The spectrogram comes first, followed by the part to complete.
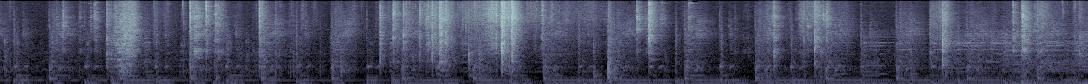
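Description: Shrink-wrap being stripped off sealed trading-card hobby boxes and the cardboard boxes handled on a table: many short crackles, rustles and knocks, the loudest about halfway. Background music with a steady low bass line plays underneath.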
